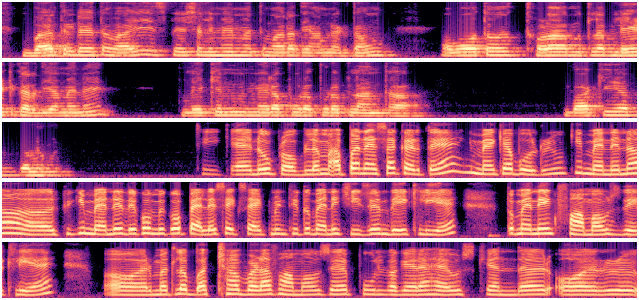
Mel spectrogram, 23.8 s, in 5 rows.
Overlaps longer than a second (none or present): none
